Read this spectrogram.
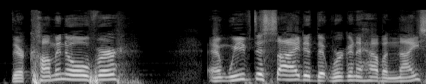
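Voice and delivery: put-on a child thrilled with her own plan; excited daughter. Daughter telling her dad about the study, gushing high girl voice.

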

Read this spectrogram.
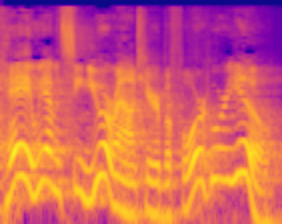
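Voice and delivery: loud, high-pitched challenge to a newcomer; high, loud crow character; brash crow. Acted. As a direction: call out boldly to a stranger. Crows greet the strange parrot.

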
